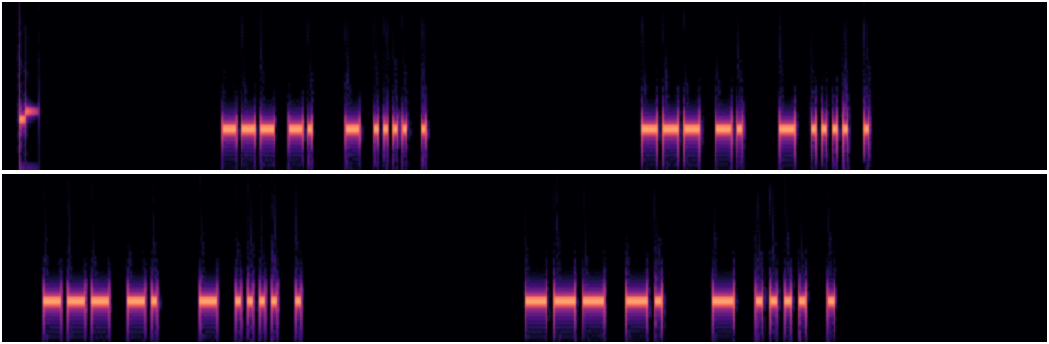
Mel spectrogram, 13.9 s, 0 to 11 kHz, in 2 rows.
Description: Morse code, heard as a keyed tone, about 32 wpm, 700 Hz. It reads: ON THE ON THE ON THE ON THE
